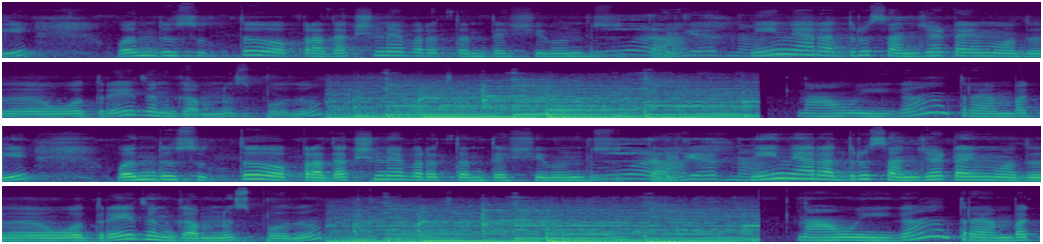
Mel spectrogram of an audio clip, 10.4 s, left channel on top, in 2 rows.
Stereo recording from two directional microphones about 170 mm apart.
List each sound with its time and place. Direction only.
0.6 s a woman's voice: 25° right (ahead or behind)
6.1 s a woman's voice: 35° right (ahead or behind)
7.3 s music: centre (ahead or behind)
9.5 s a woman's voice: 25° right (ahead or behind)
